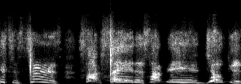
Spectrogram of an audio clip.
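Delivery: emotional scolding. Retelling how she told him to stop joking: imitating someone getting emotional. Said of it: "She in there getting emotional".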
